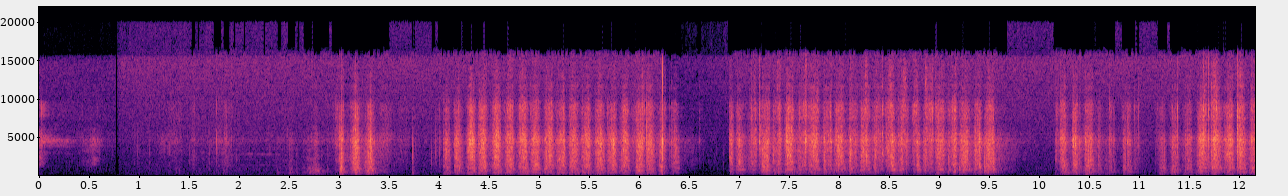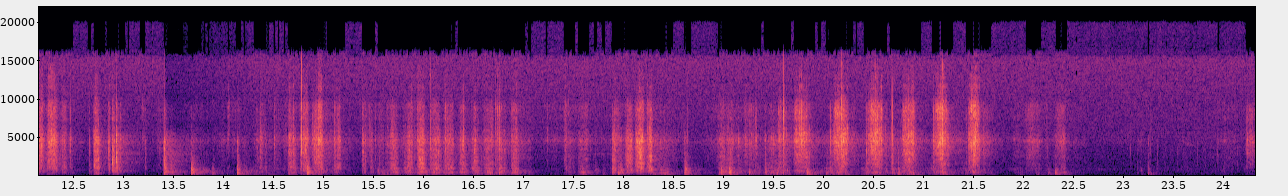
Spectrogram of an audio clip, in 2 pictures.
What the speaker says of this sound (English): get rid of all the sharp edges with this bit of sandpaper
